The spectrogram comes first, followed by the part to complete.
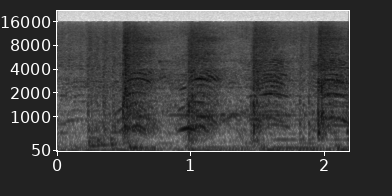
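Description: Marching band members shouting a call together, several voices rising and falling and overlapping for about a second and a half.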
